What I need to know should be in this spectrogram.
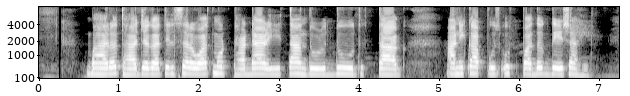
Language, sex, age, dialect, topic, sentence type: Marathi, female, 41-45, Standard Marathi, agriculture, statement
